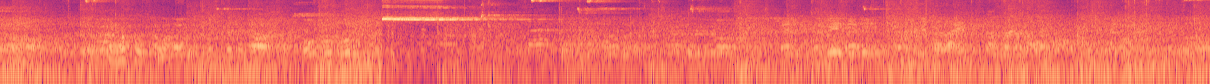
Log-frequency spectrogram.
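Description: A basketball bouncing on a hardwood gym floor, with players' voices echoing around the hall and short squeaks of sneakers. A single steady high tone sounds briefly about four seconds in.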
